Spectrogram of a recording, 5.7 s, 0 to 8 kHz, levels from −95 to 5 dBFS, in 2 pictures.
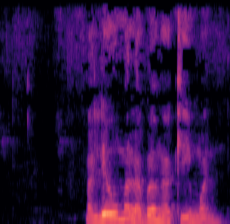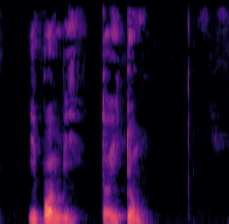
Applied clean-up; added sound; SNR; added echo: none; none; none; none.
